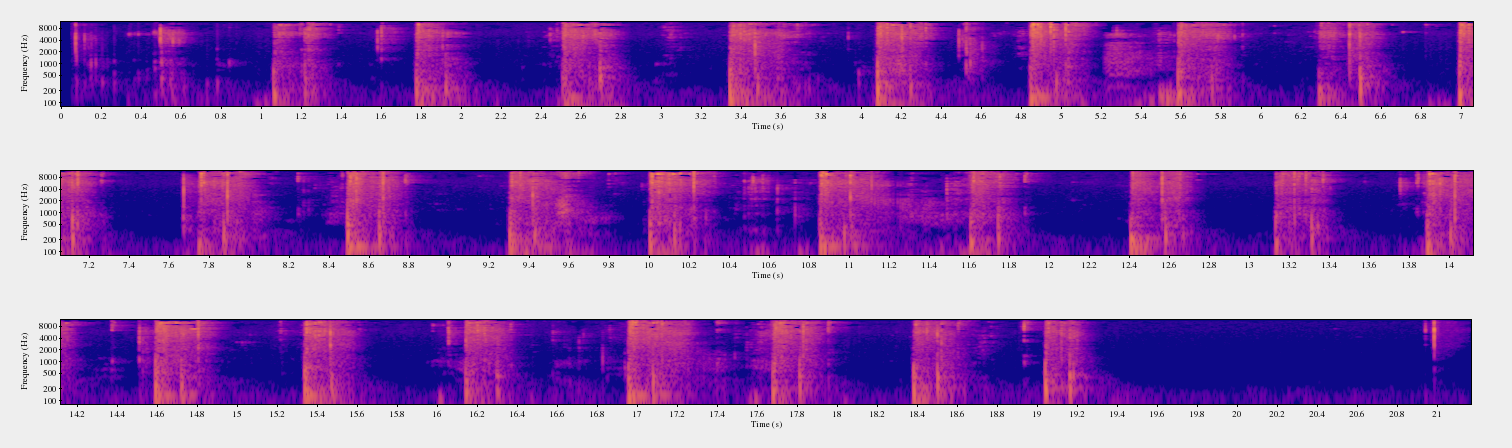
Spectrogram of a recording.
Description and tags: Footsteps - Concrete
Footsteps - walking around in boots, concrete
boots, concrete, floor, foley, footsteps, indoors, shoes, steps, stomp, walk, walking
